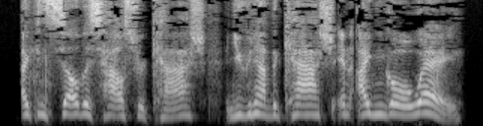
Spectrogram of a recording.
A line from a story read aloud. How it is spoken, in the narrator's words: he sobs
